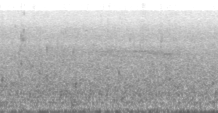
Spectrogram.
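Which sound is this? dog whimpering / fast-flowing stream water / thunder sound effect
fast-flowing stream water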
